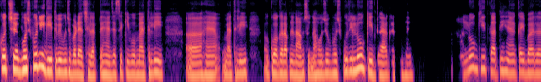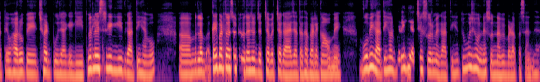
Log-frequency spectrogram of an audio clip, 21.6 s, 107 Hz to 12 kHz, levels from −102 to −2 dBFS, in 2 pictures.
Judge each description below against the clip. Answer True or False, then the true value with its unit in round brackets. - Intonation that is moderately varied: True (3.4 semitones)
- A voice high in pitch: False (180 Hz)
